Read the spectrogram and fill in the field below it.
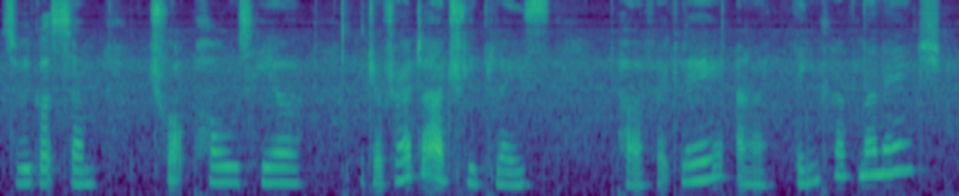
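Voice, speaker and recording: Creaky-voiced woman with a sore throat. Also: a little high, lively intonation, unhurried, mellow, a little hiss or hum. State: congested sore throat, tired. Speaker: gaming video host. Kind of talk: casual gameplay tour commentary.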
